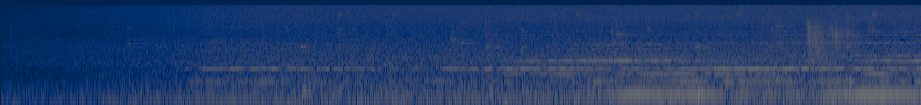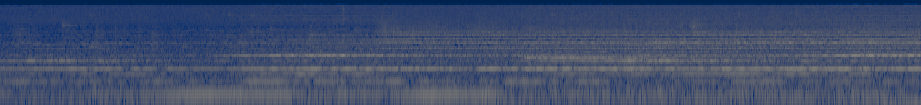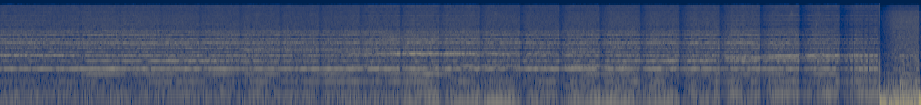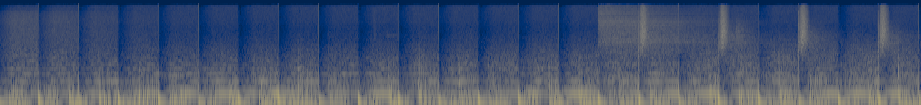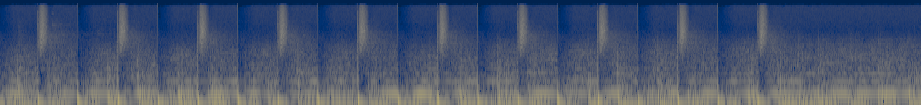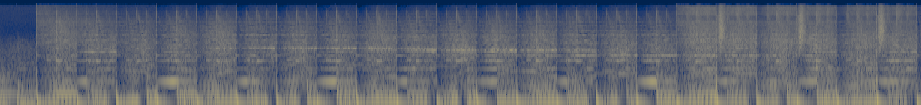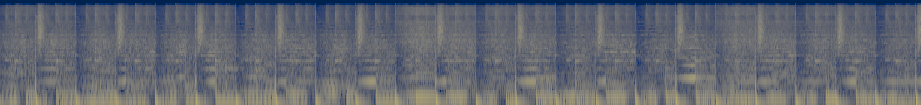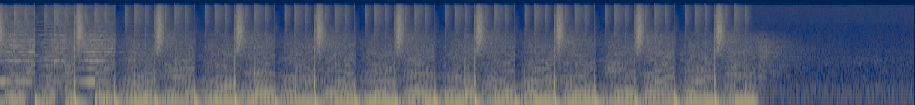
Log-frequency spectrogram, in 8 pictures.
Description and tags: Cyberpunk retro crossover track part of a series of concept track series called "bad sector"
